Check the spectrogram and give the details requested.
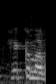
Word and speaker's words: jicama: Jicama, but it's spelled with a J.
